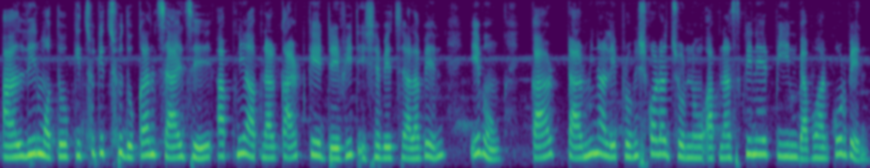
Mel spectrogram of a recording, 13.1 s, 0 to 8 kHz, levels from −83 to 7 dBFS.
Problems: constant background noise, background conversations at intervals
